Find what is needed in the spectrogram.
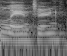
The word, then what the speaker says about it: lantern: Falando em lantern, sabia que a pronúncia do t aí é opcional em alguns sotaques? Na América do Norte, é muito comum que o T depois do N seja omitido. Eu falo lantern com o T,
